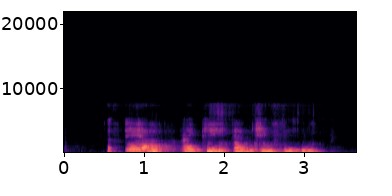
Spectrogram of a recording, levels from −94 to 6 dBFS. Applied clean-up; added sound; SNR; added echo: neural mask model DeepFilterNet 3.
